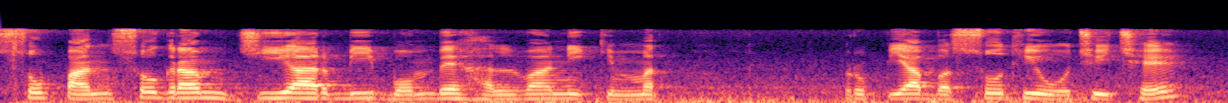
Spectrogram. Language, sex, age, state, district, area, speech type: Gujarati, male, 30-45, Gujarat, Kheda, urban, read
